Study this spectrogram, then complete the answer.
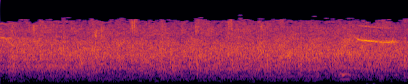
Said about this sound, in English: You like the redistricting thing, but not letting people vote. I should get some applause on that, too.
